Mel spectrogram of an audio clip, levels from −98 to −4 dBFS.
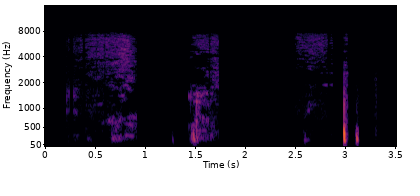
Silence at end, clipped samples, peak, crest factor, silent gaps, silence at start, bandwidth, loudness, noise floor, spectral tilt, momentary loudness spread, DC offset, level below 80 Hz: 0.35 s; under 0.1%; -24 dBFS; 32 dB; 0.93-1.44 s, 1.76-2.47 s, 2.89-3.11 s; 0.45 s; 8 kHz; -54 LUFS; under -90 dBFS; -6 dB/octave; 20 LU; under 0.1%; under -90 dBFS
